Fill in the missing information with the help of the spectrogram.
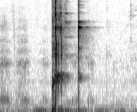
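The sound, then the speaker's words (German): A cork pops out of a bottle of Pig Ale beer: a brief rushing burst followed by one sharp, bright pop, then quiet, with no talking. “Das war ein Korkenknacker.”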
